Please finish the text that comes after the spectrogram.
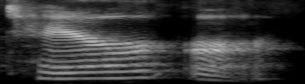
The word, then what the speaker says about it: terror: start there all right I would pronounce that as terror terror okay that being said I link or connect my r to the ER so I connect that air and the ER together and so to some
